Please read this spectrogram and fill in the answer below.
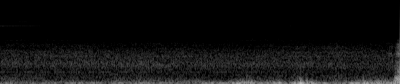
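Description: Gusty wind buffeting the microphone with an uneven low rumble that swells near the end, over the faint, steady whir of a distant RC plane's electric motor and propeller as it climbs out.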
